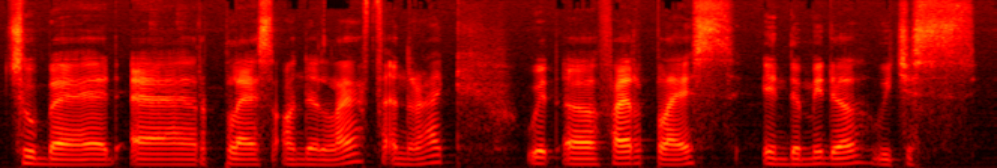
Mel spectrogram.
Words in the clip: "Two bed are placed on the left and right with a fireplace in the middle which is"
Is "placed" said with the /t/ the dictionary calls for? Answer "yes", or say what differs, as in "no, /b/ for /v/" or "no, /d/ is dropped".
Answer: no, /t/ is dropped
